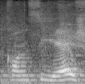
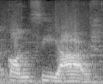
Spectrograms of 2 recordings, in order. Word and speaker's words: concierge: in a hotel guys remember that you need to contact the concierge for any recommendations and not the concierge very commonly mispronounced the concierge is someone at a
